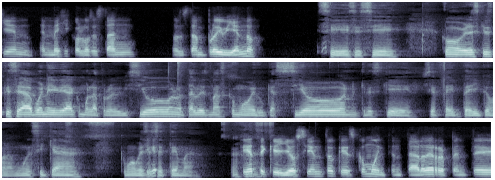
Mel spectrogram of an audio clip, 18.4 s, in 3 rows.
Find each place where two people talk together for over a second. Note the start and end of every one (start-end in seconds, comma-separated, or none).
none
